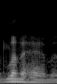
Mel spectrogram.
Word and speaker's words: Linehan: I've always called him Linehan. And then it wasn't until that Harmontown when they said Linehan. And that's apparently how his name is pronounced.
